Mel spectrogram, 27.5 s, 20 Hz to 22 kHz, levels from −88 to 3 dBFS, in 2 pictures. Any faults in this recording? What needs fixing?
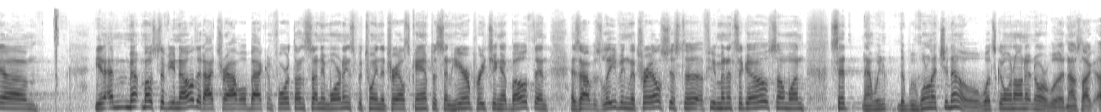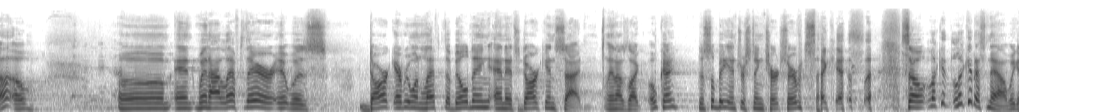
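A cut-off end at 26.50 s: the sound stops mid-event and drops straight to digital silence for the final second, because the last buffers were never written out. Unlike a fade-out or natural ending, there is no decay or tail at all. To prevent it, flush and close the writer only after every pending buffer has been delivered.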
